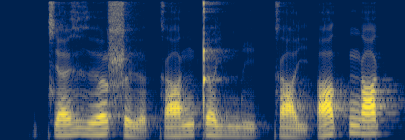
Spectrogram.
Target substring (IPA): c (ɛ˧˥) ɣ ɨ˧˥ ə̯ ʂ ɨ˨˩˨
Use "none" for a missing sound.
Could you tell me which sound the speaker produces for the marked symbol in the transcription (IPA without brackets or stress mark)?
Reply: ɛ˧˥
